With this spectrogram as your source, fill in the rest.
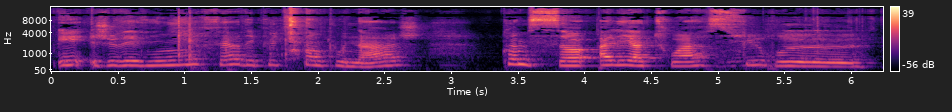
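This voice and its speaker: A woman's voice: fairly high pitch, slow, darkish tone, slight background noise. A woman chatting casually as she demonstrates scrapbooking at her craft table at home, improvising and often hesitating. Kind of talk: casual craft tutorial chat.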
